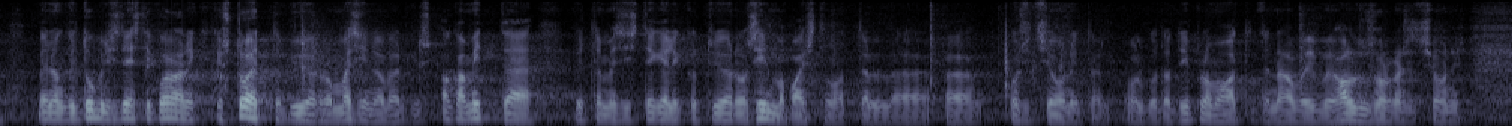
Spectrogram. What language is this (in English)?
Estonian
